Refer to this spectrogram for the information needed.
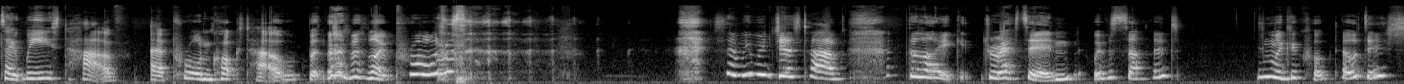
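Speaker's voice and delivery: high, tearful, sobbing crying voice. Sharing a family food memory with the other speaker, sounding like crying. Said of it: "sounds like literally you're crying your eyes out".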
